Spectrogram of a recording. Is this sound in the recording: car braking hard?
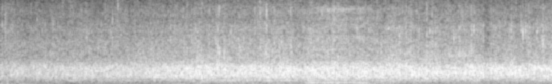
no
